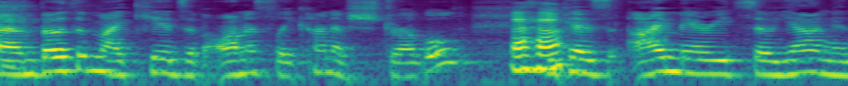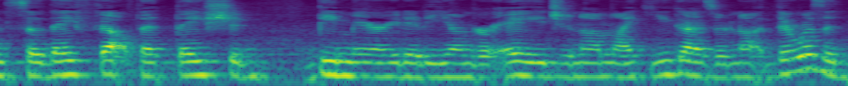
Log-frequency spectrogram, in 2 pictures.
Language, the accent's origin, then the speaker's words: English; Woodward, Oklahoma, United States; also born or lived in Bellflower, California / Hinton, Oklahoma; So my mom moved there. Moved from there when I was 2, and I was raised between Woodward, the Hinton area, and stuff like that.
